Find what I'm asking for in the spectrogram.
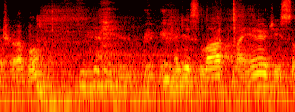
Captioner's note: people chuckling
